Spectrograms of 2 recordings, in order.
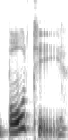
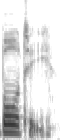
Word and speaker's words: Bolte: on inside edition and i guess they were pronouncing his name bolty so i guess it's trump bolty um but yeah trent balti so two of the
